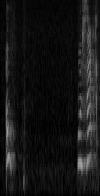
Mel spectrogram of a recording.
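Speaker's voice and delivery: high wondering question; curious surprise. Acted. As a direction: gasp in curiosity. Reader wonders at picture.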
